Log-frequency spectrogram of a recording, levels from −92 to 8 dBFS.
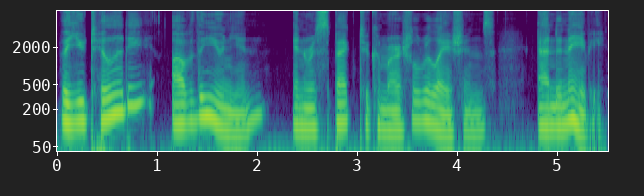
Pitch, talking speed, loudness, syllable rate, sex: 125 Hz, 140 wpm, -19 LUFS, 5.0 syllables/s, male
